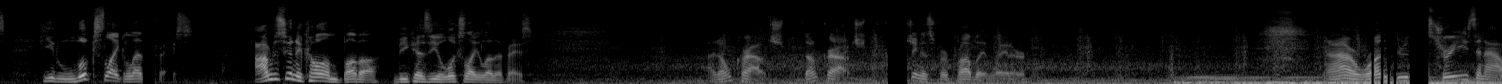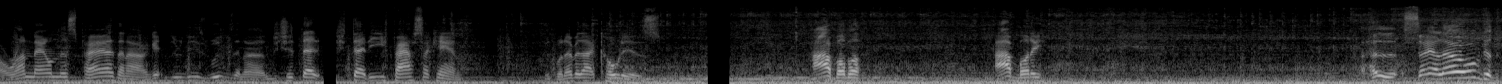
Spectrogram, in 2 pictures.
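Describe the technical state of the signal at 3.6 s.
At 3.6 s the signal is intact, with no audible fault.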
